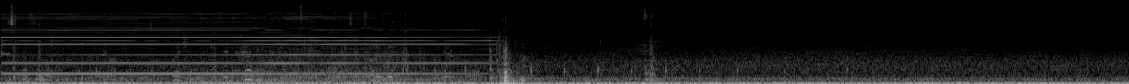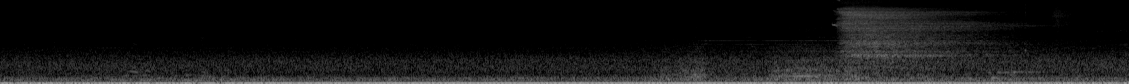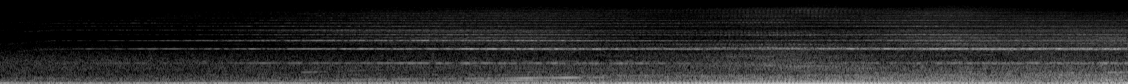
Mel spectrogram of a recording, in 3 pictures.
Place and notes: Centre, Ottignies-Louvain-la-Neuve, Belgique - LLN station
The students are going back home at the end of the week. There's a lot of suitcases.
Ottignies-Louvain-la-Neuve, Belgium, 12 March 2016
